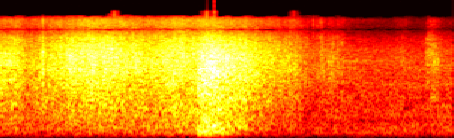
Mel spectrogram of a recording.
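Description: A stuffed bag thumps down onto the floor.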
